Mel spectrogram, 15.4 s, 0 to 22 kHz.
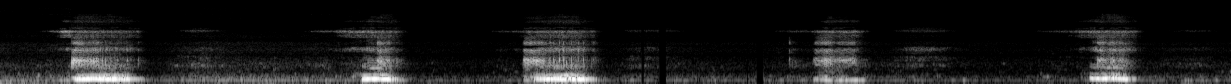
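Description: Loud, uneven snoring on breaths in, about 10 a minute, with irregular gaps and softer breaths between.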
